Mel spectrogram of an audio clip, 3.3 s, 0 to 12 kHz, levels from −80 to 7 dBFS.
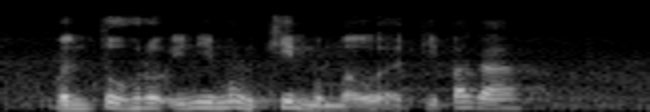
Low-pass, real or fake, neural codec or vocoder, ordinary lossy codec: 7.2 kHz; fake; codec, 16 kHz, 0.9 kbps, LongCat-Audio-Codec; MP3, 96 kbps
